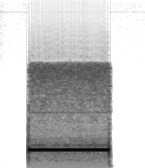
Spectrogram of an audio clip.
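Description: A single steady telephone ringback tone from an outgoing call that goes unanswered sounds for about a second, clear and fairly loud over faint line hiss, then cuts off into silence. No one speaks.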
